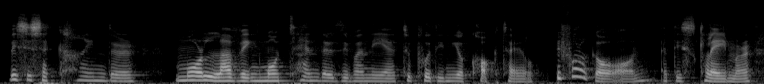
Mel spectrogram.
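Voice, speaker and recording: A woman's voice: fairly low pitch, a little mellow. A woman presenting a drinks vlog in a scripted explainer style, with wry, playful asides. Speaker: wine vlogger.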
